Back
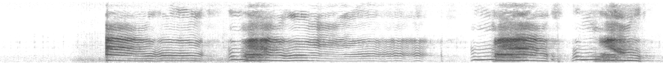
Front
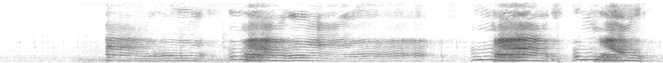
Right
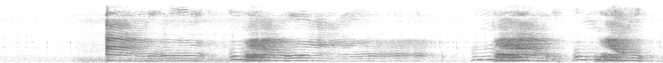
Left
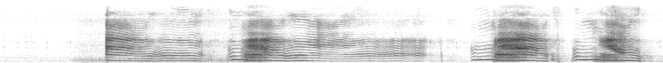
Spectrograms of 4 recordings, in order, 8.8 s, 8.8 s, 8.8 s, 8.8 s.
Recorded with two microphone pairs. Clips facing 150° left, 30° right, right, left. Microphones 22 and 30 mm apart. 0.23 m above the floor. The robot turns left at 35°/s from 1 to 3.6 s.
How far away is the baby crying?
About 1.5 m.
